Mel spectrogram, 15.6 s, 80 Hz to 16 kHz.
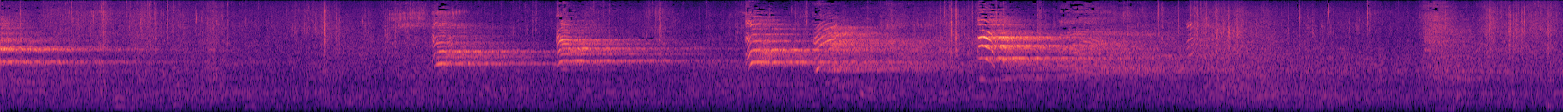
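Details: Beluga calls from the juvenile group at Port of Nagoya Public Aquarium during pool transfer and playtime, November 2017: a run of short harmonic squeals and whinny-like whistles every one to two seconds, with echoing hall noise behind.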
